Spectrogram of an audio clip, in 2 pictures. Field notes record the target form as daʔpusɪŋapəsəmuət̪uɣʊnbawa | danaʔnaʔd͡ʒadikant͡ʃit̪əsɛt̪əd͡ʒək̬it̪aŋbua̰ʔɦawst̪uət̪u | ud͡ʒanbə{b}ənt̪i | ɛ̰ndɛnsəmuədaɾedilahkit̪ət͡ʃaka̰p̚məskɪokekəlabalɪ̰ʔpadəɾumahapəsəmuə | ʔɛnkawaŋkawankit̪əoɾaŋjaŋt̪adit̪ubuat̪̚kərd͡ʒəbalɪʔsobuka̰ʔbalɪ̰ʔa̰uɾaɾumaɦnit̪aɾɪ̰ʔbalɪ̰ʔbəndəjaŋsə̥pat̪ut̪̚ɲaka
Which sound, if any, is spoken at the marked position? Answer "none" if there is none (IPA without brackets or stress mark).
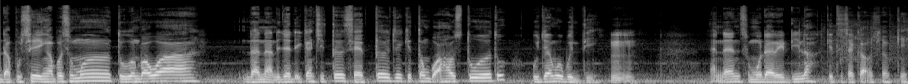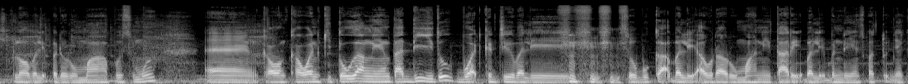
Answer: b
